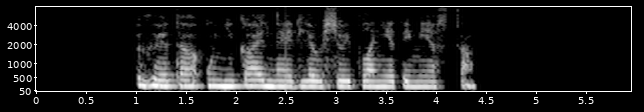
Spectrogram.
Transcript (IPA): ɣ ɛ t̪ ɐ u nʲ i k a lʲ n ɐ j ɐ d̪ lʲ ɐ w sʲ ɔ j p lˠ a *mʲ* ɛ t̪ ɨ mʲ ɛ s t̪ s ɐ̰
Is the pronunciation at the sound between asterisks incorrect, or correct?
incorrect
